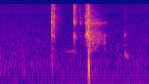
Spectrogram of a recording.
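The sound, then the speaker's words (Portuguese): A beer can cracks open: a couple of sharp metallic clicks, then a louder pop with a short burst of fizzing hiss, and one faint final click. No one speaks. “se eu vou hum. abrindo uma latinha.”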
